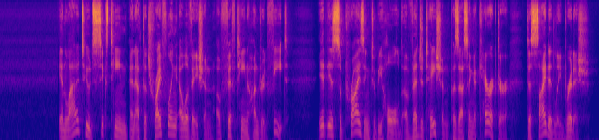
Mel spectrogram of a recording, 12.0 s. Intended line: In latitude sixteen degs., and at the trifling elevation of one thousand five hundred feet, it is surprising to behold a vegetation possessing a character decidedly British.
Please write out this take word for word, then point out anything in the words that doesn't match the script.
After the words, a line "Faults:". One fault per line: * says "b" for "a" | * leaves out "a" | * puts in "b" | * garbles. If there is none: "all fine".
In latitude sixteen., and at the trifling elevation of one thousand five hundred feet, it is surprising to behold a vegetation possessing a character decidedly British.
Faults:
* leaves out "degs"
